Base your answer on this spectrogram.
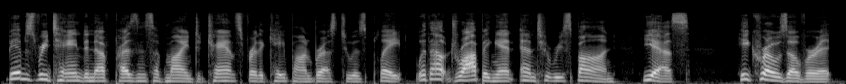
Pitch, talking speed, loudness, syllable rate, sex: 160 Hz, 170 wpm, -21 LUFS, 4.9 syllables/s, female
